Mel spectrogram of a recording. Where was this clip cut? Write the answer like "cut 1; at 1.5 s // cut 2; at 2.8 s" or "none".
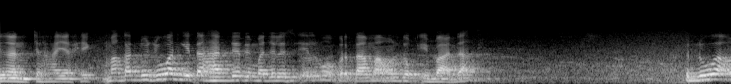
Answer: cut 1; at 0.9 s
